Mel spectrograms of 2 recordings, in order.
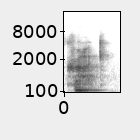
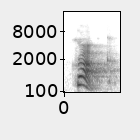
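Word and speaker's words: craic: can see the blog it's spelled c-r-a-i-c and it's actually simply pronounced crack crack um so what is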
